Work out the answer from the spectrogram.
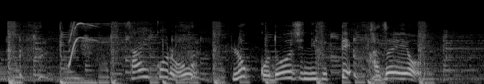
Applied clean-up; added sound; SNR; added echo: none; Cough; 15 dB; none.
